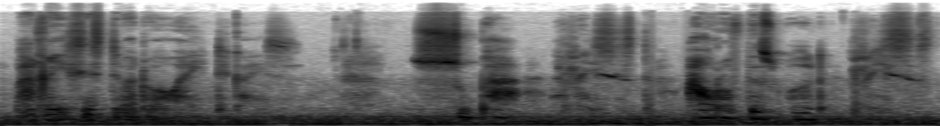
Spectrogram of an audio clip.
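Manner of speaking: secretive whisper. Real, not acted. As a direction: whisper it like a confession. Confides racism remark secretly.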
